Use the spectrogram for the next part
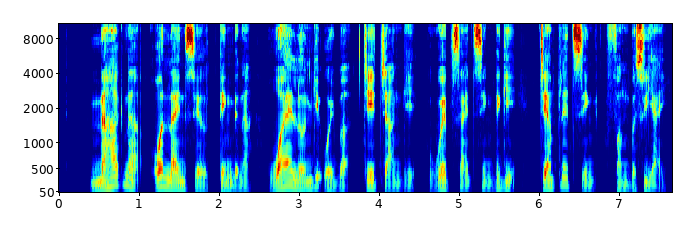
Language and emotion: Manipuri, neutral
